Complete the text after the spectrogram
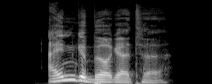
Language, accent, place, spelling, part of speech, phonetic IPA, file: German, Germany, Berlin, eingebürgerte, adjective, [ˈaɪ̯nɡəˌbʏʁɡɐtə], De-eingebürgerte.ogg
- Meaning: inflection of eingebürgert: 1. strong/mixed nominative/accusative feminine singular 2. strong nominative/accusative plural 3. weak nominative all-gender singular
